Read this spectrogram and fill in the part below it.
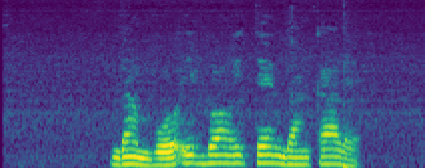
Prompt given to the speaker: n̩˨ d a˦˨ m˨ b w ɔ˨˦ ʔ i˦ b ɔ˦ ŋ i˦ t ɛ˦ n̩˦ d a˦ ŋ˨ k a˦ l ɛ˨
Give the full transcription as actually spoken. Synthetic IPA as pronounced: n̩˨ d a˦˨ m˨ b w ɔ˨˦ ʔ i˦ b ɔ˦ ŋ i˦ t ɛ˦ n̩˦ d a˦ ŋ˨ k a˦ l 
